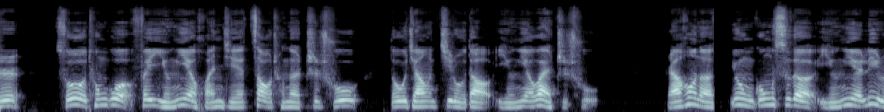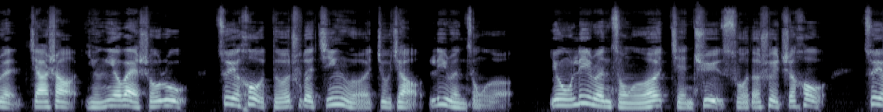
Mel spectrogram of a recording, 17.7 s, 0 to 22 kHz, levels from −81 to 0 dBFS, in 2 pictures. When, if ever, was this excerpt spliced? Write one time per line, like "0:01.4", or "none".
0:07.1
0:10.9
0:14.2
